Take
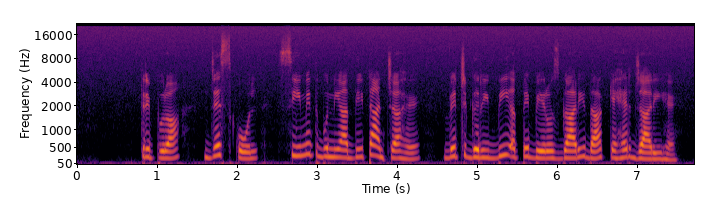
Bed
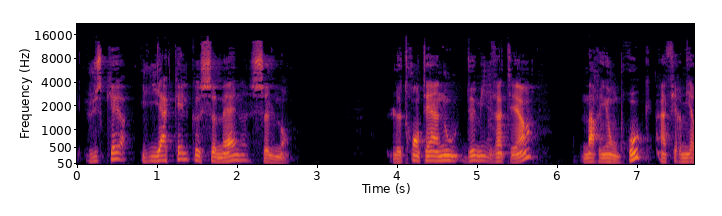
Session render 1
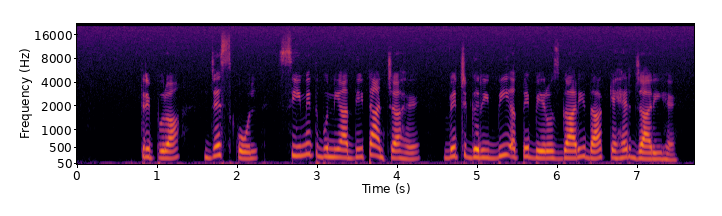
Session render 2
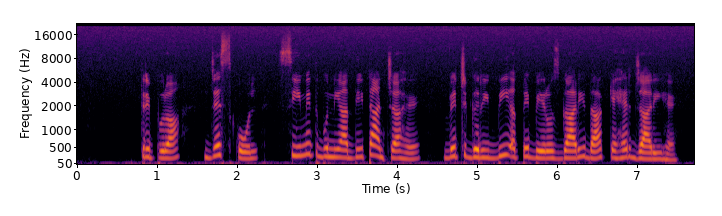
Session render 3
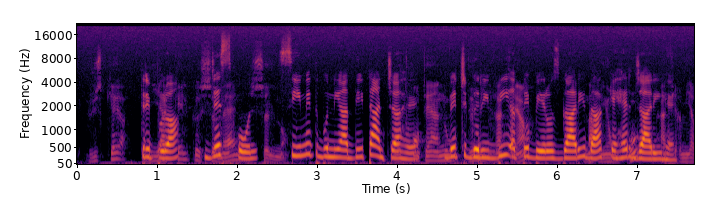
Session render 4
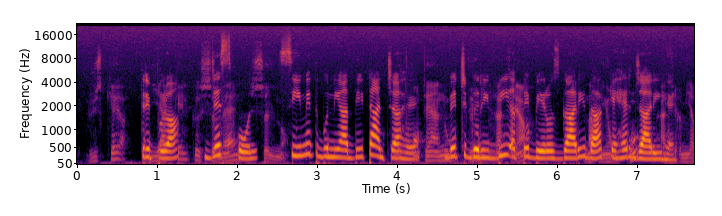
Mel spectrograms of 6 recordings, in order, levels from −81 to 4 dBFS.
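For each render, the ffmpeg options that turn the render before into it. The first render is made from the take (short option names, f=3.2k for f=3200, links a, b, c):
-af "afftdn=nr=7:nf=-40"
-filter_complex "[0:a]asettb=1/sr,asplit=3[a][b][c];[a]atrim=end=6.414[d];[b]atrim=start=6.41:end=7.36,asetpts=PTS-STARTPTS,afade=t=in:d=0.004:c=qsin,afade=t=out:st=0.946:d=0.004:c=qsin,highpass=100[e];[c]atrim=start=7.356[f];[d][e]acrossfade=d=0.004:c1=hsin:c2=qsin[g];[g][f]acrossfade=d=0.004:c1=qsin:c2=hsin"
-filter_complex "[1:a]volume=-14.5dB[a];[0:a][a]amix=inputs=2:normalize=0"
-af "volume=4.5dB"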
